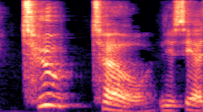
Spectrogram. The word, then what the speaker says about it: tutto: Du, tu, tutto, not tutto.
